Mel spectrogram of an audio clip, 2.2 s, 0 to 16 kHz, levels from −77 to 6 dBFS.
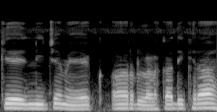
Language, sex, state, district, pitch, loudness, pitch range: Hindi, male, Jharkhand, Garhwa, 135 Hz, -14 LUFS, 120-145 Hz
